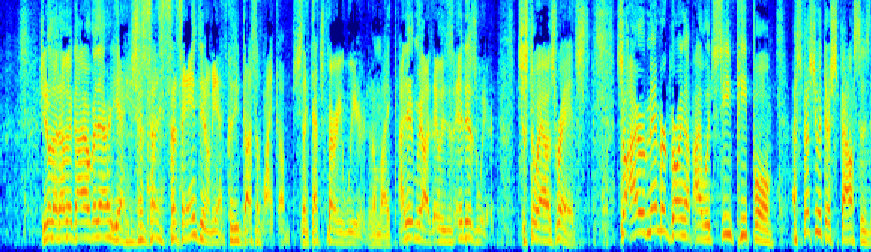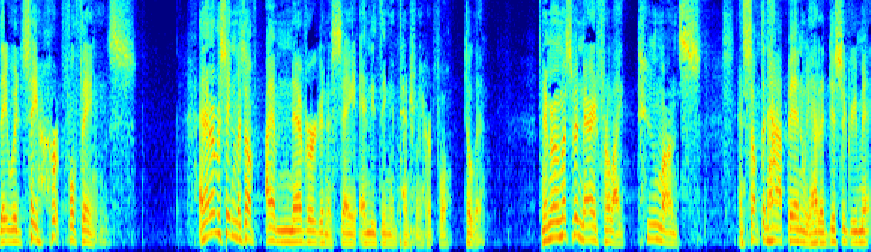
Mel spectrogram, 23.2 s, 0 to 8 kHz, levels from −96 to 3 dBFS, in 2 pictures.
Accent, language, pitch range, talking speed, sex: American, English, 120-155 Hz, 260 wpm, male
